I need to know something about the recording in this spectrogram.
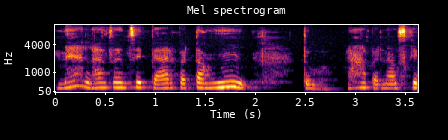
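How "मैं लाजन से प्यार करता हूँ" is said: higher and louder, an indignant outburst; retold shouting. Son shouts at his parents over the forced marriage, indignant yell. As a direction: yell the protest in the parents' faces, hurt and angry. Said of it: "चिल्ला उठता है".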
